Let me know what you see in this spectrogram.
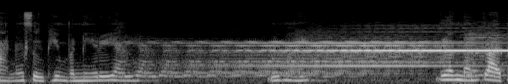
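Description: A speech recording with feedback howl: from 1.12 s to the end, the loop between two devices in one room gains on every trip, with repeats roughly every fifth of a second, building a tone around 2 kHz that peaks about 6 dB above the speech.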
